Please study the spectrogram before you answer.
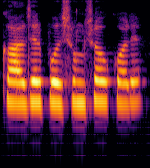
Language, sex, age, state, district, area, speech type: Bengali, female, 18-30, West Bengal, Uttar Dinajpur, urban, spontaneous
